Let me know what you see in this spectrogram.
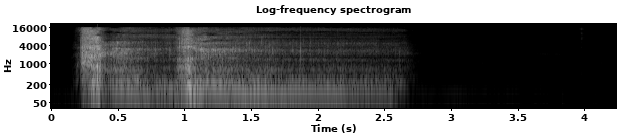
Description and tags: Me growling angrily into my mic to immitate a monster.
monster, horror, creature, beasts, growl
